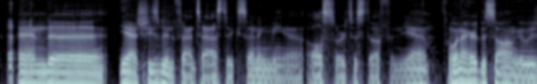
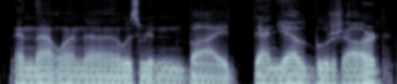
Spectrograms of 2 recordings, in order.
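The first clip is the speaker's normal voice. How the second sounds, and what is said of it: Put-on French accent on a name. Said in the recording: “That's my French accent.”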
